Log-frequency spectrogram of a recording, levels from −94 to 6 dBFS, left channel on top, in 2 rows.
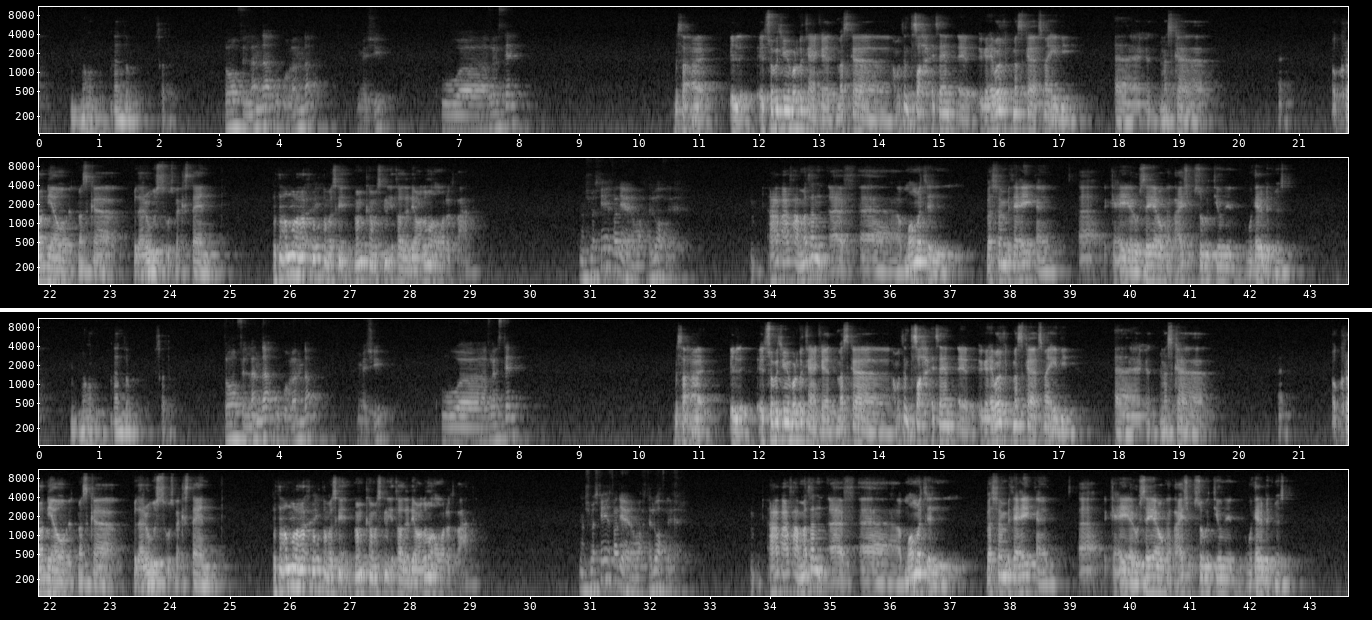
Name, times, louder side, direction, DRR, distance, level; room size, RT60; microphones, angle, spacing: voice 1, 0.5-1.6 2.0-2.2 10.6-11.1 11.5-17.2 17.9-19.5 20.7-20.8 21.5-23.1 23.4-24.7 25.7-29.0 33.7-37.2 37.6-38.7 39.1-42.6, right 2 dB, 30° right, 6 dB, 1.2 m, -28 dB
voice 2, 3.1-4.6 5.3-5.7 6.7-8.0 18.7-18.9 26.2-26.5 30.8-32.5 40.6-40.7, right 2 dB, 50° right, 3 dB, 1.5 m, -35 dB
9.7 x 8.8 x 8.9 m, 0.82 s
head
